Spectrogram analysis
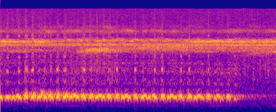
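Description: A rufous-capped motmot sings a low, quavering hoot that trembles steadily for about two seconds.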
